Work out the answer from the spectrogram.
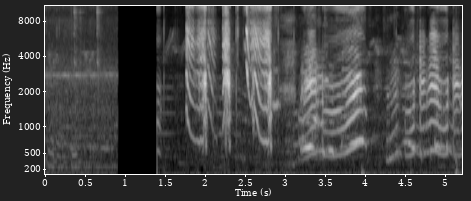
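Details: Parrot calling in a run of wavering, harmonic squawks and bent syllables, some rising then falling, delivered in quick bursts after a brief silence, with faint background hum.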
